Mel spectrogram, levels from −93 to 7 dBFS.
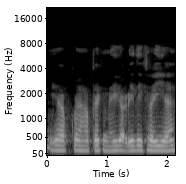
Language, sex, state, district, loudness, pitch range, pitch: Hindi, male, Bihar, Bhagalpur, -32 LUFS, 130-135 Hz, 135 Hz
